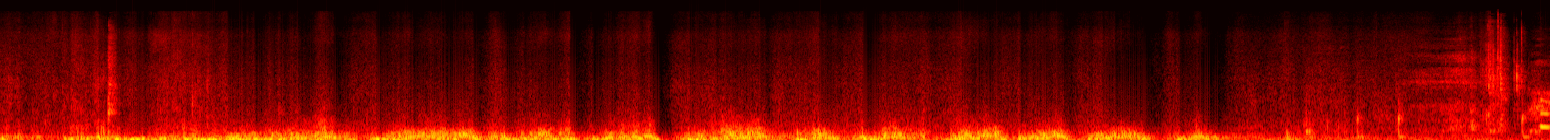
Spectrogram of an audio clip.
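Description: Fabric rustles and swishes close to a microphone.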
